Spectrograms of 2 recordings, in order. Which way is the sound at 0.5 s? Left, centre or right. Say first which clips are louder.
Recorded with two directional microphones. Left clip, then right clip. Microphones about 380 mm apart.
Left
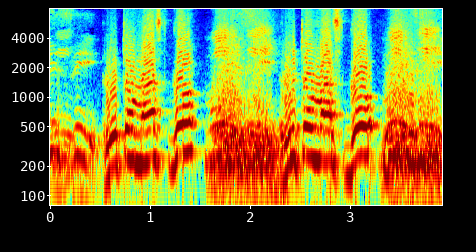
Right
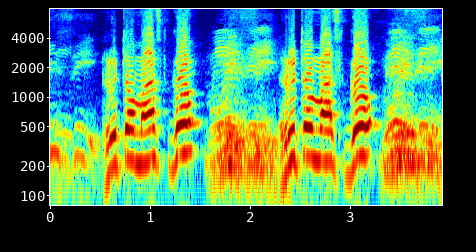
Left 2 dB; centre.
